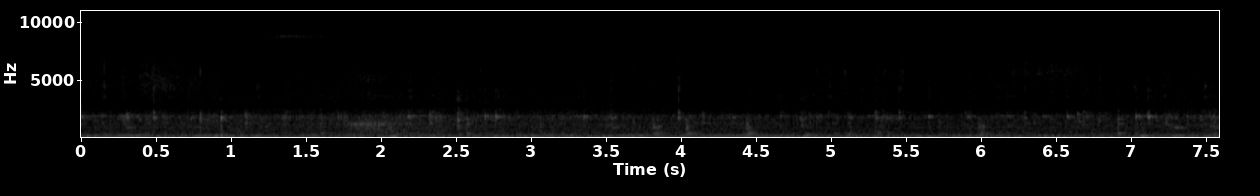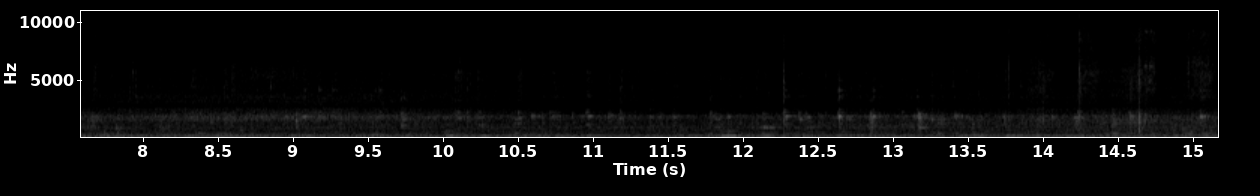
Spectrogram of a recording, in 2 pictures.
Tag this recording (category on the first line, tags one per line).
Soundscapes > Nature
data-to-sound
raspberry-pi
alice-holt-forest
sound-installation
phenological-recording
Dendrophone
natural-soundscape
weather-data
nature
field-recording
modified-soundscape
